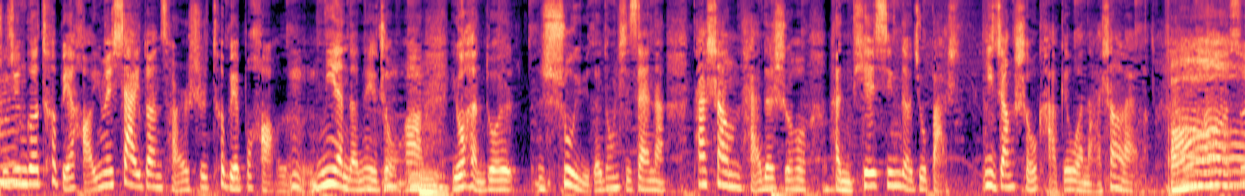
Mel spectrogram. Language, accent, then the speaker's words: Chinese; Hunan, China; 因为作为湖南人，我知道张家界很有名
